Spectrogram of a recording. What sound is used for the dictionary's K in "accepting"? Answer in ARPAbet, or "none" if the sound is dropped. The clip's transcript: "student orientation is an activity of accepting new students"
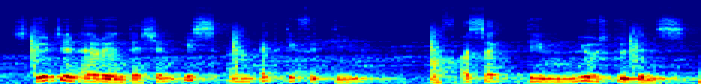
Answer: none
